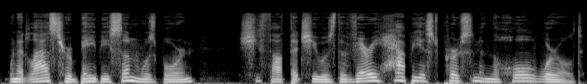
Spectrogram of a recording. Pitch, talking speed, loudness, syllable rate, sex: 125 Hz, 215 wpm, -17 LUFS, 4.9 syllables/s, male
